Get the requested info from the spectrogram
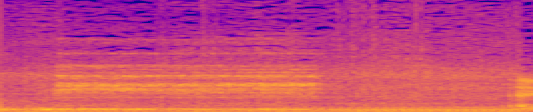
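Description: Steady running hum of the generator and pump engines. A high steady tone is heard for about a second near the start.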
